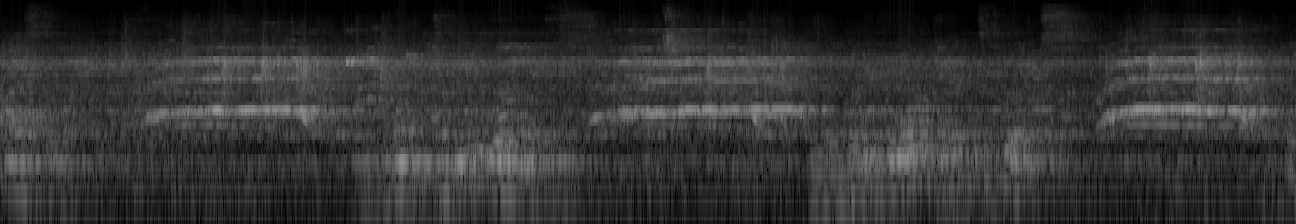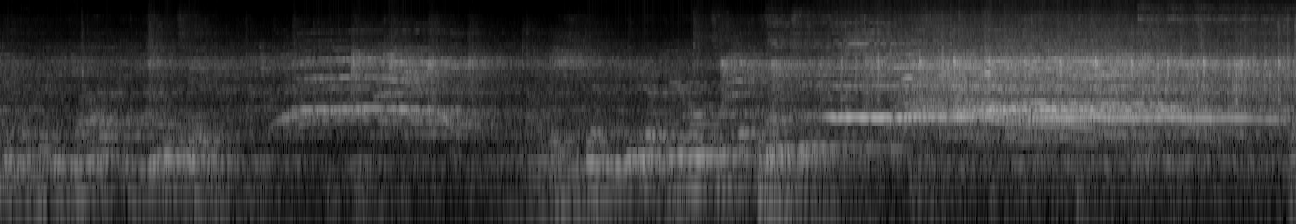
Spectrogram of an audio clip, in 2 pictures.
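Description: A group of girls sings together slowly in a large echoing hall.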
